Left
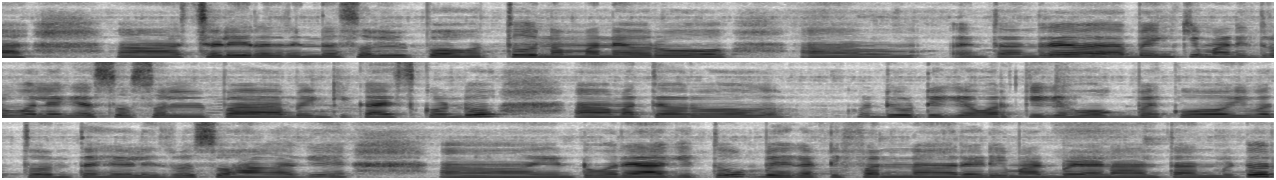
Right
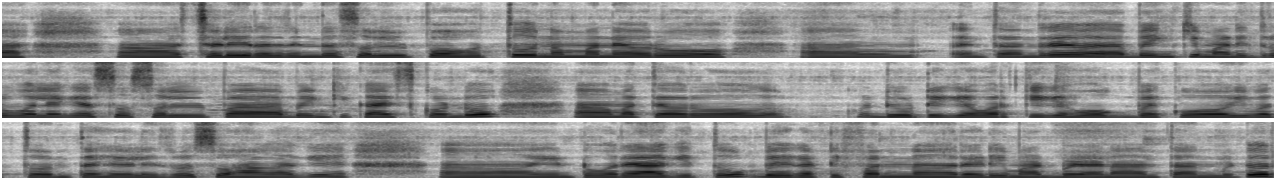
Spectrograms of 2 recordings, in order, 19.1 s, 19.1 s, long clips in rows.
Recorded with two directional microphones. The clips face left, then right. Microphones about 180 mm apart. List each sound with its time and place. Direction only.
0.6 s speech: 40° right (ahead or behind)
